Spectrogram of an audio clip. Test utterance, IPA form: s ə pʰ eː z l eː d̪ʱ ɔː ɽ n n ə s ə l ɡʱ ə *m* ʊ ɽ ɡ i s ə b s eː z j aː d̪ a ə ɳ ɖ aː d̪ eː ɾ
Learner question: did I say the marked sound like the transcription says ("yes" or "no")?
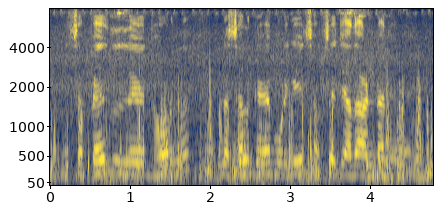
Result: yes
